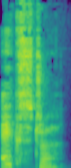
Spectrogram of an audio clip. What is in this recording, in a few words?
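"extra", British English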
